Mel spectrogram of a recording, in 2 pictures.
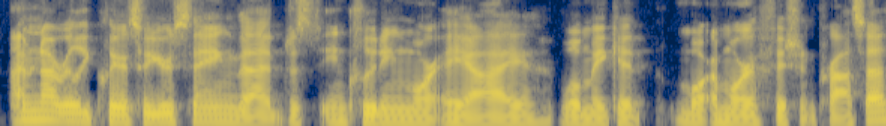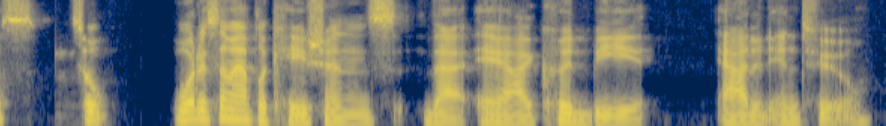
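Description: A man's voice: mid-range voice, measured pace, no room sound. Podcast host, man with dry close sound. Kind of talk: conversational podcast interview.

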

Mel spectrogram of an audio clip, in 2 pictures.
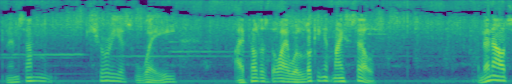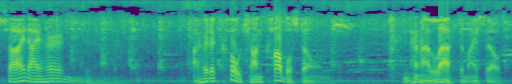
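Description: A dreamy young American, deep voice. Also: male voice, very animated, measured pace, long pauses, darkish tone, full character voice. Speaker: lead actor and narrator. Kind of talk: 1940s radio drama acting. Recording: dull old radio transcription with music.

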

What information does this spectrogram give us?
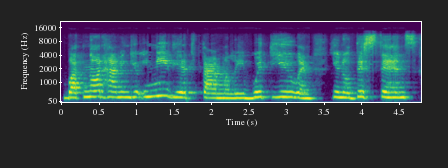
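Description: A woman who grew up in Iran, a guest author on an interview podcast, telling stories in an animated way with many "you know"s. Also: high voice, a little slow. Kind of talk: casual interview chat. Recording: echoey room.

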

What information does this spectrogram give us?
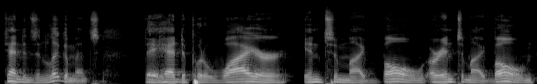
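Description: Deep-voiced man telling stories casually. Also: moderate pace. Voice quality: deep, loud voice. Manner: joking, profane, frequent quoted dialogue. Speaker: podcast guest, injured police detective. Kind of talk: casual storytelling. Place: podcast studio.

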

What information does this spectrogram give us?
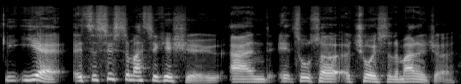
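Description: A hoarse man analyzing football tactics on a podcast, emphatic and repeating his points. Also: mid-range voice, lively intonation, moderate pace, dry recording, clean studio sound.

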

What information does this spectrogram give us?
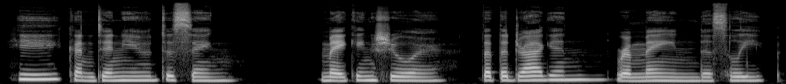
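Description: Very slow-paced woman narrating a bedtime story. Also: fairly low pitch, fairly even intonation, a little mellow, dry recording, clean studio sound. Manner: soothing, measured, with long pauses between phrases.

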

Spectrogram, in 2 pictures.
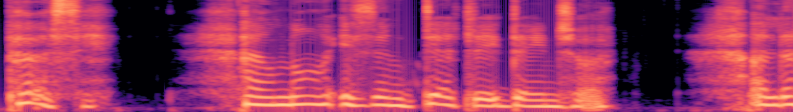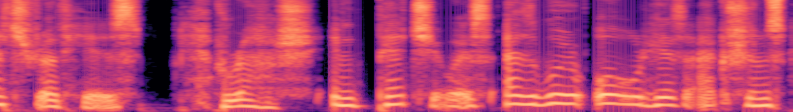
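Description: A man voicing a distraught young noblewoman who pleads tearfully, halting and repeating herself. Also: high voice, warm tone, no room sound, studio quality, voice pushed up.

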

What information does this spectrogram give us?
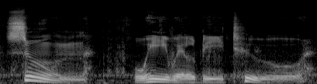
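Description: A man's voice: low voice, big pitch swings, extremely slow, a little mellow, slight background noise, exaggerated voice. An actor playing a zealous, theatrical scientist in an audio drama, declaiming his journal grandly. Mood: grandly determined.

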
